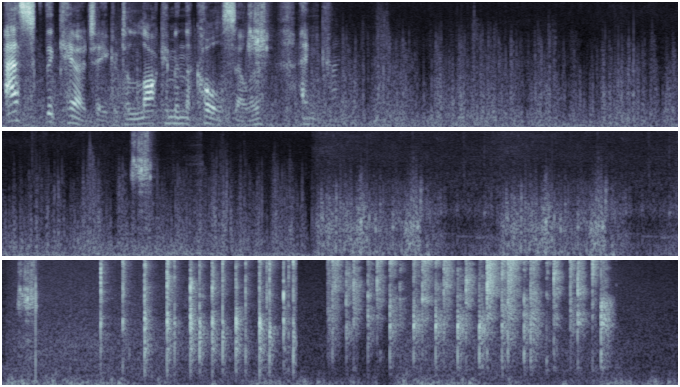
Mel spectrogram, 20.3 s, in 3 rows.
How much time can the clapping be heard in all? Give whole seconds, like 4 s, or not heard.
5 s.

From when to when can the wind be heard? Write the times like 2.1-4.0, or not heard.
0.0-20.2.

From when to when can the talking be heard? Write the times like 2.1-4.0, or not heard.
0.0-3.4.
